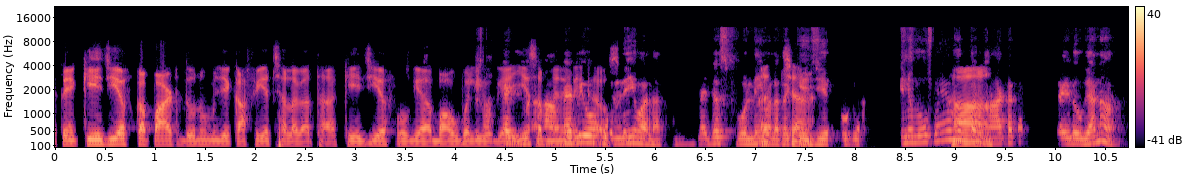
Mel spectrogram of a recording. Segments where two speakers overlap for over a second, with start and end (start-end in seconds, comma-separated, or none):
4.2-5.8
